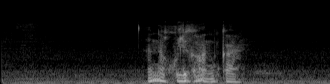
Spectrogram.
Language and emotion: Russian, angry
